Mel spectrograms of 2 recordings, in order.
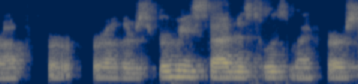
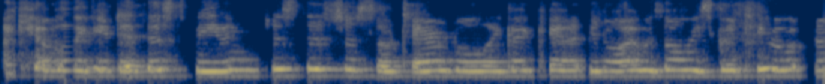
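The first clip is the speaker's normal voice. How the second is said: high, whiny, wounded voice; self-pitying whine, much higher; sad way; 12 semitones higher than usual. Shown as a demonstration. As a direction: play the hurt victim, pitched up. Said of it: "could be more in a sad way".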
